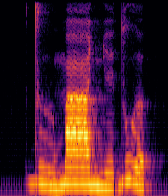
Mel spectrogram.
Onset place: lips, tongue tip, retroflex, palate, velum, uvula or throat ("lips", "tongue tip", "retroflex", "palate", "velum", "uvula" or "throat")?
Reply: tongue tip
